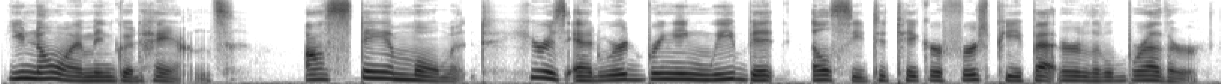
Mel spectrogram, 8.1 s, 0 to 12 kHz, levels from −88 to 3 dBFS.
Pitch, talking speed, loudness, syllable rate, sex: 185 Hz, 200 wpm, -16 LUFS, 4.7 syllables/s, female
